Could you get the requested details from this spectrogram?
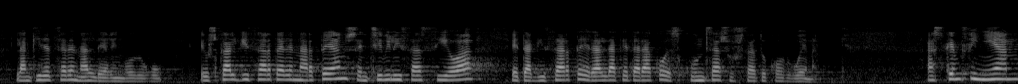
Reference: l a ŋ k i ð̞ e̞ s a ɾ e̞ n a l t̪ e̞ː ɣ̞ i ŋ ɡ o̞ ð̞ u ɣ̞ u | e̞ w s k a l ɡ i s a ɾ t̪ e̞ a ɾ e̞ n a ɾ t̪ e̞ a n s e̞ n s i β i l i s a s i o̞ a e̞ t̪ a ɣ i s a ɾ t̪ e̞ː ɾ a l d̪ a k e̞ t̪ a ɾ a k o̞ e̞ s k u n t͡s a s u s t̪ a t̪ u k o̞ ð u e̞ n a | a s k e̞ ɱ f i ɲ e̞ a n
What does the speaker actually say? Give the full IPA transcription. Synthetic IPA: l a ŋ k i ð̞ e̞ t͡s a ɾ e̞ n a l d̪ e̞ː ɣ̞ i ŋ ɡ o̞ ð̞ u ɣ̞ u | e̞ w s k a l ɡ i s a ɾ t̪ e̞ a ɾ e̞ n a ɾ t̪ e̞ a n s e̞ n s i β i l i s a s i o̞ a e̞ t̪ a ɣ i s a ɾ t̪ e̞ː ɾ a l d̪ a k e̞ t̪ a ɾ a k o̞ e̞ s k u n t͡s a s u s t̪ a t̪ u k o̞ ð u e̞ n a | a s k e̞ ɱ f i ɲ e̞ a n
